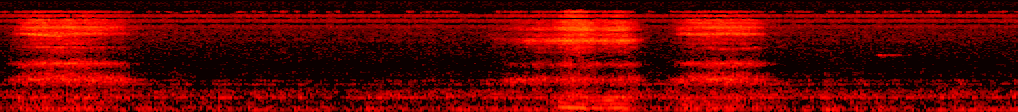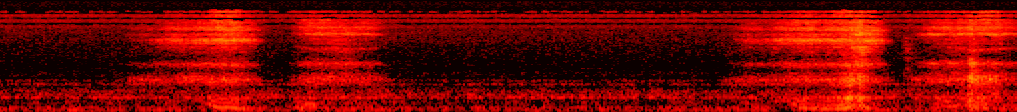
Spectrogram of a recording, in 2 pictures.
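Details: Real-time recording of a person asleep: soft, low rattling snores at irregular intervals, about three breaths in fifteen seconds, over quiet room hiss; ordinary sleep snoring.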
